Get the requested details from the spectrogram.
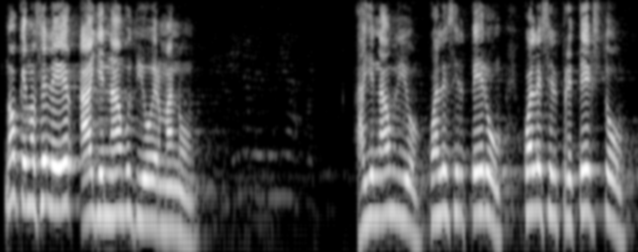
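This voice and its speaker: A man from Mexico City with a Mexico City Spanish accent, preaching a sermon and moving between loud preaching and quiet conversational asides. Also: high voice, slow, long reverb tail. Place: church hall.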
